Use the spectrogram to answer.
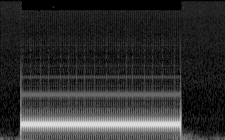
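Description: A telephone call tone for a call that goes unanswered, one steady electronic tone held for about two seconds before cutting off into silence.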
